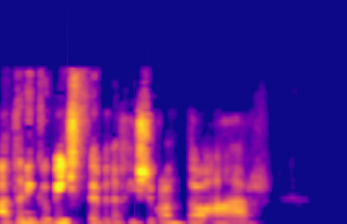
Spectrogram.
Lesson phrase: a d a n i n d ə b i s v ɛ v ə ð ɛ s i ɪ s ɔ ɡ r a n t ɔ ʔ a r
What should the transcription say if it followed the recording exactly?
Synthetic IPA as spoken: a d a n i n ɡ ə b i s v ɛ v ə ð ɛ χ i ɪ ʃ ɔ ɡ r a n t ɔ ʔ a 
